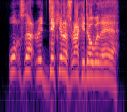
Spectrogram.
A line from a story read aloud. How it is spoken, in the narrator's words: Speckle yelled, his temper flaring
